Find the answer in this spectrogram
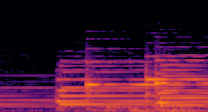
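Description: Piano music playing as background. A held chord fades away, then new notes are struck about half a second in and again about a second and a half in, each dying away.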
